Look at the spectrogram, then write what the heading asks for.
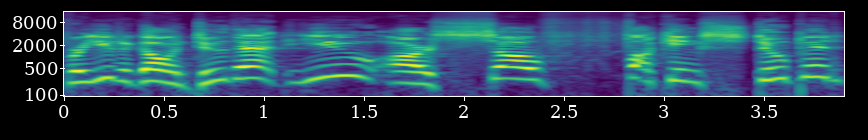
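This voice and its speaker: Raised, projected male voice in an American accent, bright, sharp tone and lively intonation, on a very clean recording with a silent background. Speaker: alternative talk show host. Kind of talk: political rant monologue. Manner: rambling, not eloquent.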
